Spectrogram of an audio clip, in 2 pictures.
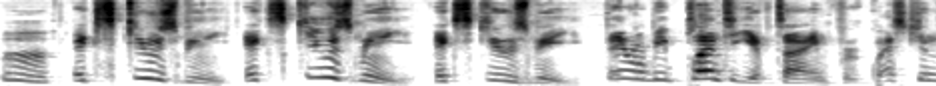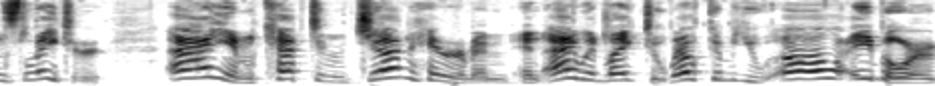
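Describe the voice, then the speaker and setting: In a put-on character voice, a man speaks at an extremely high pitch with very wide pitch swings. He keeps a moderate pace with hardly any pauses. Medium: audio drama. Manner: polite, hesitant, fussy.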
